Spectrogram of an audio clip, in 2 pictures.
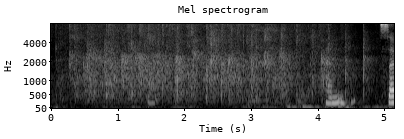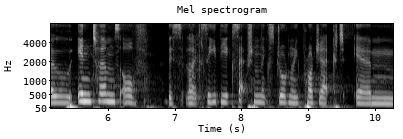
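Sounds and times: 
crowd applauding: 0:00.0 - 0:05.0
speech: 0:04.1 - 0:10.2.

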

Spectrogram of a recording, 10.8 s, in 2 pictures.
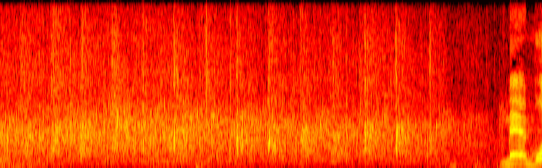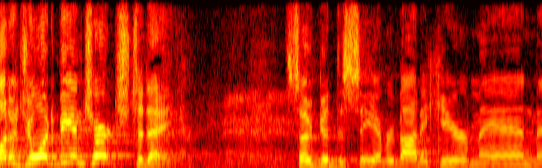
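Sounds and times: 
audience applause: 0:00.0 - 0:05.0
speech: 0:05.0 - 0:07.3, 0:08.3 - 0:10.8.

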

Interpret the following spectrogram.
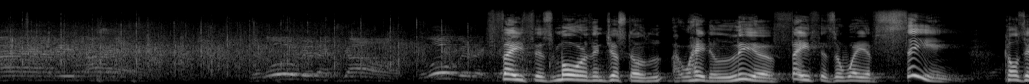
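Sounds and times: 
audience clapping hands: 0:00.0 - 0:06.4
speech: 0:04.8 - 0:10.2.

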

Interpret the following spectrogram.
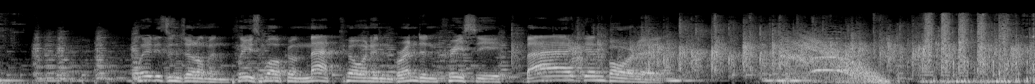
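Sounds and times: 
speech: 0:01.4 - 0:07.0
audience applause: 0:05.1 - 0:10.3.

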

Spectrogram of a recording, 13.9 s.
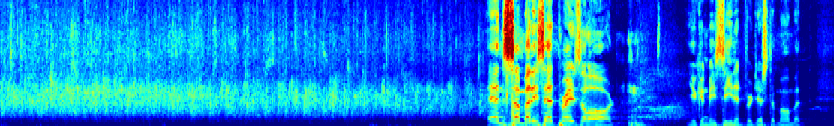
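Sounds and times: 
audience applause: 0:00.0 - 0:08.7
speech: 0:08.1 - 0:10.3, 0:11.5 - 0:13.5.

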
